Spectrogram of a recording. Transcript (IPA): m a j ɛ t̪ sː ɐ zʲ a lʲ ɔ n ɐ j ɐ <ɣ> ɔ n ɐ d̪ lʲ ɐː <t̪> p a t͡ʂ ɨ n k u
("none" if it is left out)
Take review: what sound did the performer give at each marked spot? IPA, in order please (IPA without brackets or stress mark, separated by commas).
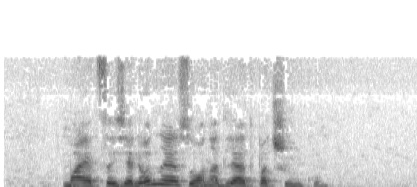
z, t̪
